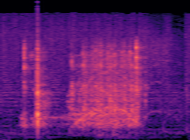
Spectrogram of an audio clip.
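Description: A cash register drawer opens: a sharp metallic click, then a rattling mechanical slide lasting about a second, fairly loud, with no one talking.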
